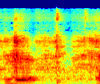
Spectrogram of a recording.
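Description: Metal spoon scraping around a stainless steel saucepan while stirring oats boiling in milk, with a sharp tap against the pan about a second in.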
